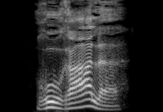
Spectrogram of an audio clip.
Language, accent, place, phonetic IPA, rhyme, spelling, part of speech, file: German, Germany, Berlin, [ʁuˈʁaːlə], -aːlə, rurale, adjective, De-rurale.ogg
- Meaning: inflection of rural: 1. strong/mixed nominative/accusative feminine singular 2. strong nominative/accusative plural 3. weak nominative all-gender singular 4. weak accusative feminine/neuter singular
